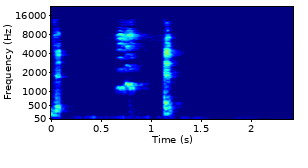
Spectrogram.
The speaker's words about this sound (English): Excuse my dog deciding to play with his new toy just at this exact minute.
